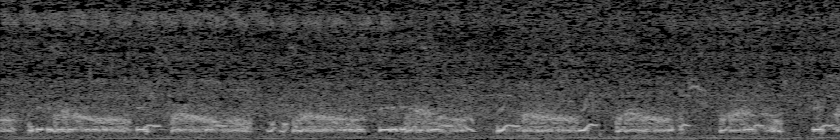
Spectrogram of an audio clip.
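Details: Trapping lure recording of white-breasted waterhen: nasal, honking notes with a whistled core, repeated roughly twice a second in an uneven chain, over a steady low hum.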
